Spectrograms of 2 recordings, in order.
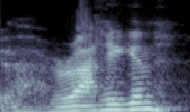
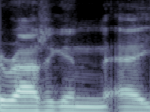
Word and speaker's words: Rhatiggan: It's the silent H that gets people, you know, the RHAT throws people off.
